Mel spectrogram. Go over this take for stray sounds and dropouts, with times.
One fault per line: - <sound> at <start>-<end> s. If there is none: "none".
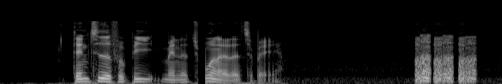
- dropout at 2.0-2.1 s
- laugh at 4.1-4.8 s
